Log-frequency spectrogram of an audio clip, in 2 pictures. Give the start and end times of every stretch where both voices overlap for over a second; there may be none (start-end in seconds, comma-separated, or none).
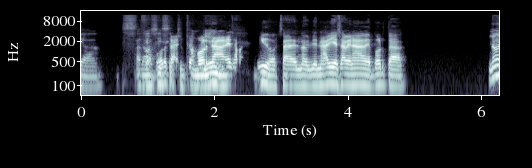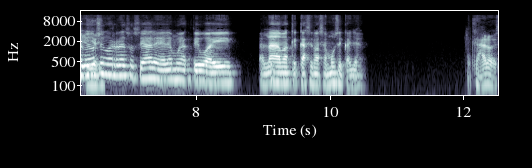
0.9-2.3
